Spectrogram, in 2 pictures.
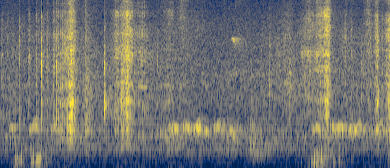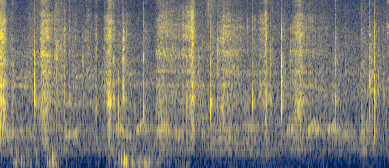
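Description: A small metal blade scrapes and carves shavings off a palm-sized solid blue Rin laundry soap bar held in one hand, and the shavings fall onto a concrete floor. Repeated short, dry scraping strokes and crisp flicks are heard, bright and hissy with almost no low end, each dying away quickly over a faint steady rustle.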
